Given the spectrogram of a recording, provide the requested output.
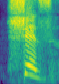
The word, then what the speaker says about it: chaise: So first one is chaise. So, so it is sounding like sh. So it is chaise.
